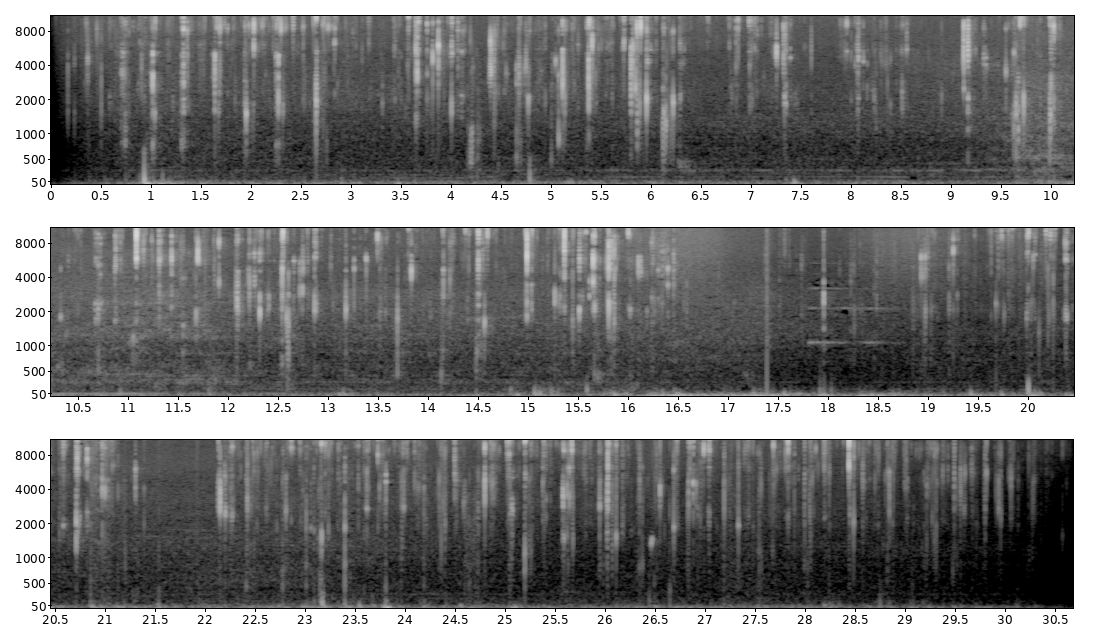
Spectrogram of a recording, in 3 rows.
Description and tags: cat eating01
kitten, cat, kitty, pet, animal, smack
